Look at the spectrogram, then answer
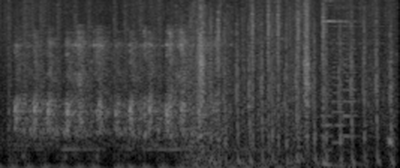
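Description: Rapid gunfire in a video game, dense bursts of shots that grow sharper and louder toward the end, quiet overall with no talk.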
